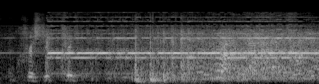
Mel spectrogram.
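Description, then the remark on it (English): A telephone rings continuously with a steady, shrill electronic trill that fills the whole moment, while voices talk briefly underneath it. “Do you have to use that hand to hold the phone?”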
